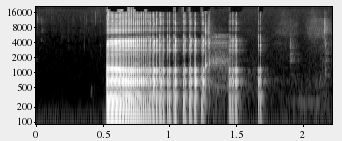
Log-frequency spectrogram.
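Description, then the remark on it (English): A loud, throaty glug of a drink bursts out with a deep, bubbly tone, then breaks into a quick run of gurgling pulses and two last short glugs before fading to silence. “What is the glugging?”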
